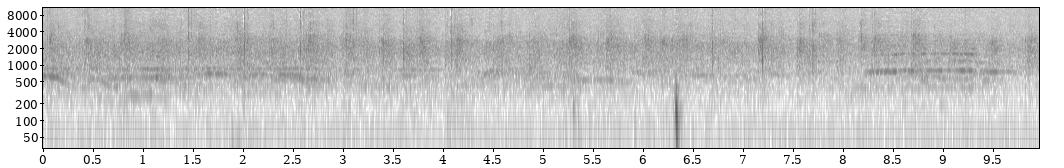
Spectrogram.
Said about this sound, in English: Come on, let's clap our hands and praise him right now.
